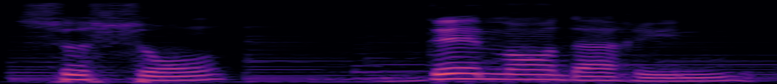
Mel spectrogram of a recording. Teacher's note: quand une voyelle est juste derrière le N de la voyelle nasale 1, la voyelle nasale s'élimine. Donc on ne prononce plus un, sinon on prononce ici le I et le son de la N, N.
